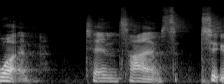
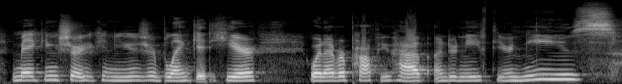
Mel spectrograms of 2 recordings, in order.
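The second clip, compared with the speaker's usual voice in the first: ordinary delivery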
